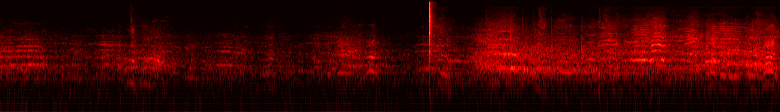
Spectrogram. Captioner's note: crowd chatter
